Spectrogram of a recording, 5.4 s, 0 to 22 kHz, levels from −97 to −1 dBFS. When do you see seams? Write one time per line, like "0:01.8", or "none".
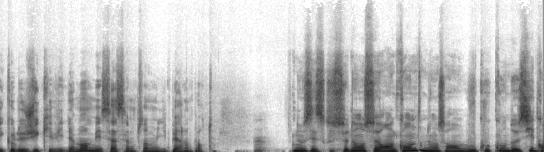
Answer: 0:02.8
0:04.2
